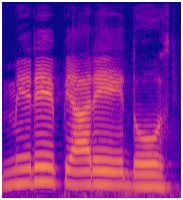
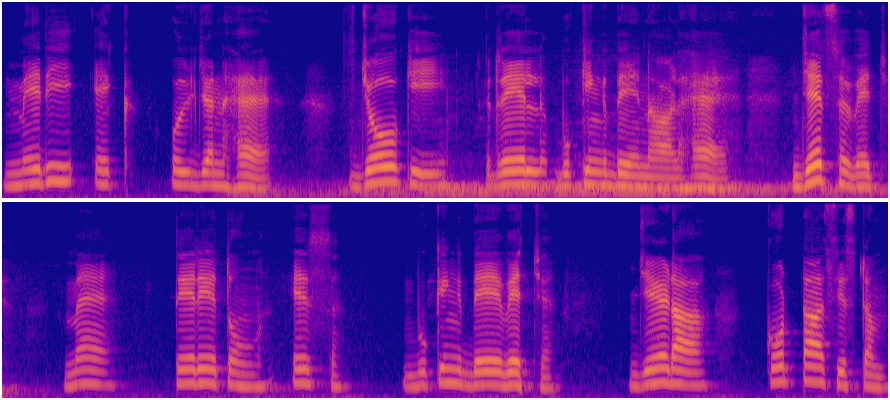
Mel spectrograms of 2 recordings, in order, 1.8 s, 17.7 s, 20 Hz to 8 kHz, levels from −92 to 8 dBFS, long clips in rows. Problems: background conversations at intervals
